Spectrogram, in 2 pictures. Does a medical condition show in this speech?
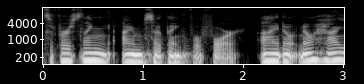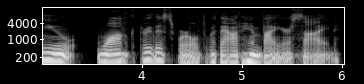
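Yes: cleft lip and palate; congenital.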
